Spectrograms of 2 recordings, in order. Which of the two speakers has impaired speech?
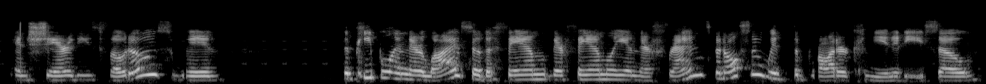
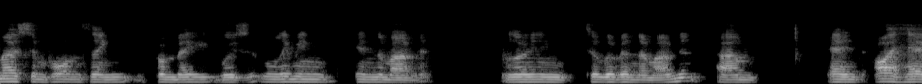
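The second: motor neurone disease; about nine months since diagnosis, slow progression, still walking; voice change early symptom, voice worsening daily, learning text-to-speech.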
